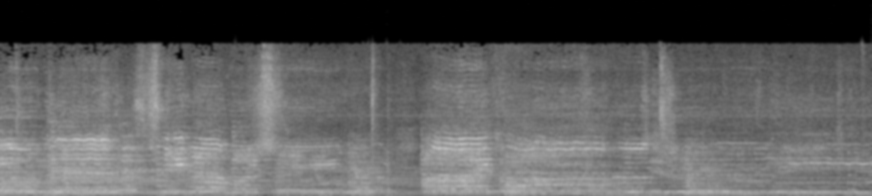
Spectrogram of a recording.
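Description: A hymn sung by a church congregation, many voices together on long held notes.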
